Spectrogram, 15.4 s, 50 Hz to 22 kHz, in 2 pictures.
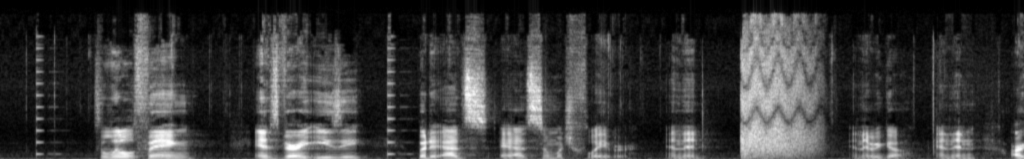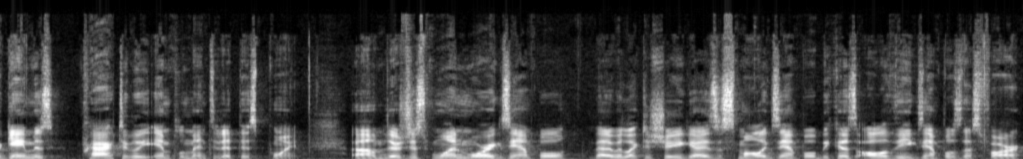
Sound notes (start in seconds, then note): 5.5 explosion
